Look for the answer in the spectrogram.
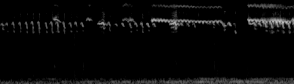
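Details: Begging cuckoo chick, hungry while host chicks are fed: soft rapid high ticking builds into longer, louder, shrill buzzy calls, with faint low rustling beneath.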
